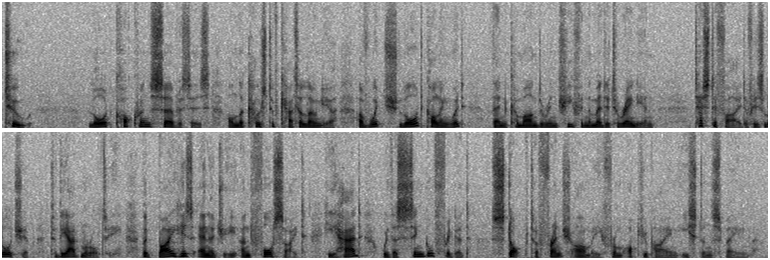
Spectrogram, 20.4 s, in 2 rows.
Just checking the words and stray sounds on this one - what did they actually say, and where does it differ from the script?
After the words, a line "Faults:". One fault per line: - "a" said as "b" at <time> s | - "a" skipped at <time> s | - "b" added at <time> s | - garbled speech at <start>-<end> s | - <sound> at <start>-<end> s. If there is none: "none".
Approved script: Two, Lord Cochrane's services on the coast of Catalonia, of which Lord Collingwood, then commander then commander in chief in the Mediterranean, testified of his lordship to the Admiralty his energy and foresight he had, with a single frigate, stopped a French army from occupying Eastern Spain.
Two, Lord Cochrane's services on the coast of Catalonia, of which Lord Collingwood, then commander in chief in the Mediterranean, testified of his lordship to the Admiralty that by his energy and foresight he had, with a single frigate, stopped a French army from occupying Eastern Spain.
Faults:
- "then commander" skipped at 7.3 s
- "that by" added at 12.1 s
